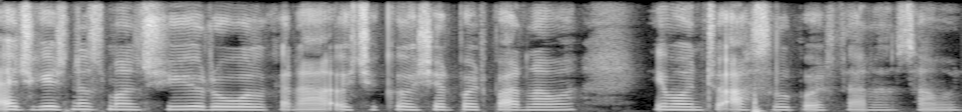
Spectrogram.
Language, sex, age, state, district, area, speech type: Kashmiri, female, 45-60, Jammu and Kashmir, Srinagar, urban, spontaneous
